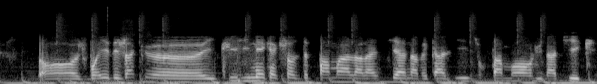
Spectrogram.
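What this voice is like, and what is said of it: Slight southern French accent. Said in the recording (French): “il y a un petit accent du sud”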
